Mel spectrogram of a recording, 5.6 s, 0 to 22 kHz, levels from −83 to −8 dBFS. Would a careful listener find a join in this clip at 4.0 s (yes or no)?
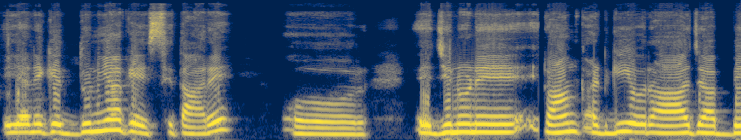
yes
